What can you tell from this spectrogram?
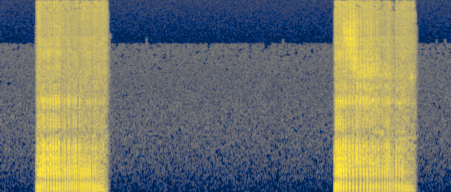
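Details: Heavy snoring in an adult man (husband), likened to a motorbike: two long, loud, rattling low snores separated by quiet exhalation, a coarse engine-like vibration.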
